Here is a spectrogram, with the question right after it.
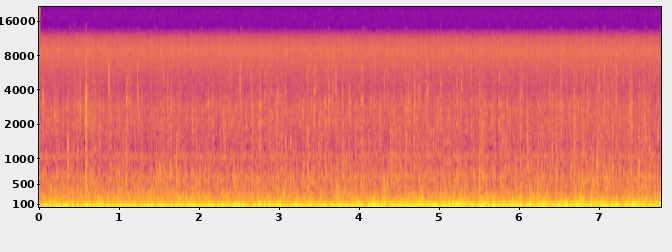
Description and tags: Low Rumbling
My kettle with channel strip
